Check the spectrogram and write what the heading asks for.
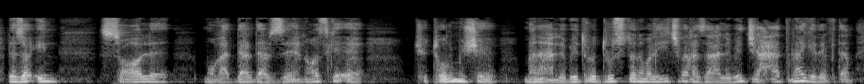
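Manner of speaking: normal talking voice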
